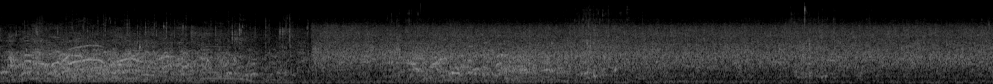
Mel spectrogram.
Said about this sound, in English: Actually, it's gushing water. The river is flowing out of the TV, and now I'm surrounded I'm surrounded by an ocean.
